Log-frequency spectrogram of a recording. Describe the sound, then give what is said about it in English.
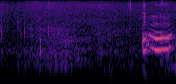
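A single short meow from a cat named Mickey rises suddenly near the end, clear, after a stretch of quiet low rumble that may be soft purring. No one speaks. “Oh, there's the Mickey kitty.”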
